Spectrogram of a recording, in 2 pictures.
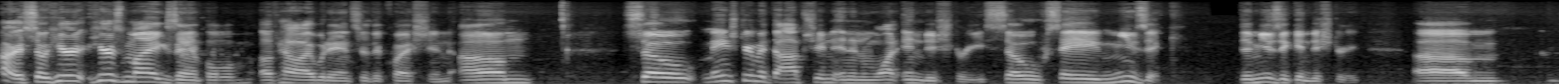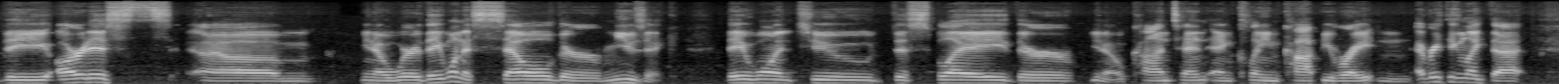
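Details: Adult male speaker; ordinary speech.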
